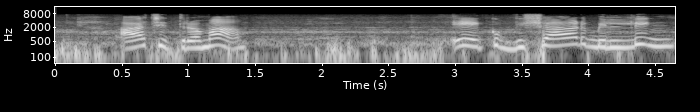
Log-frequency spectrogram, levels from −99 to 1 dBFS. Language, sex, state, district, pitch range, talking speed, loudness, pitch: Gujarati, female, Gujarat, Gandhinagar, 280-330 Hz, 75 wpm, -14 LUFS, 310 Hz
